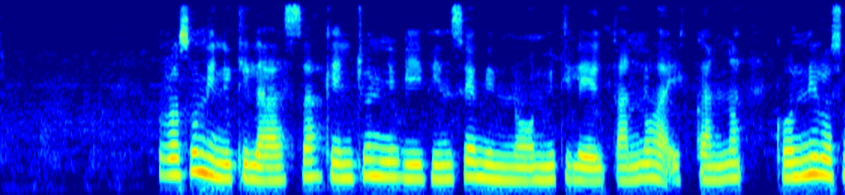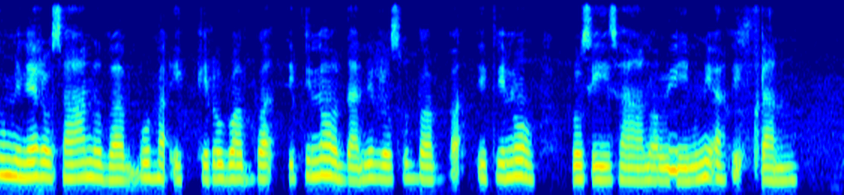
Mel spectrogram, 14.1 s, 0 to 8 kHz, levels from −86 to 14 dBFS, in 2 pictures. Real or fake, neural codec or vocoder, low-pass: fake; codec, 16 kHz in and 24 kHz out, 1.1 kbps, FireRedTTS-2 codec; 7.2 kHz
